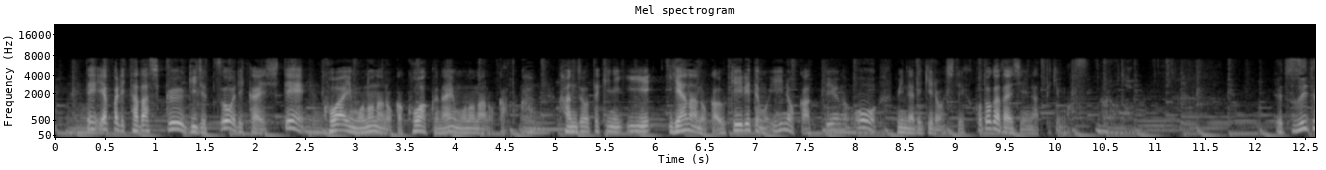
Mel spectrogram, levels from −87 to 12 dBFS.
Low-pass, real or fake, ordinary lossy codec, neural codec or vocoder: 7.2 kHz; real; none; none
